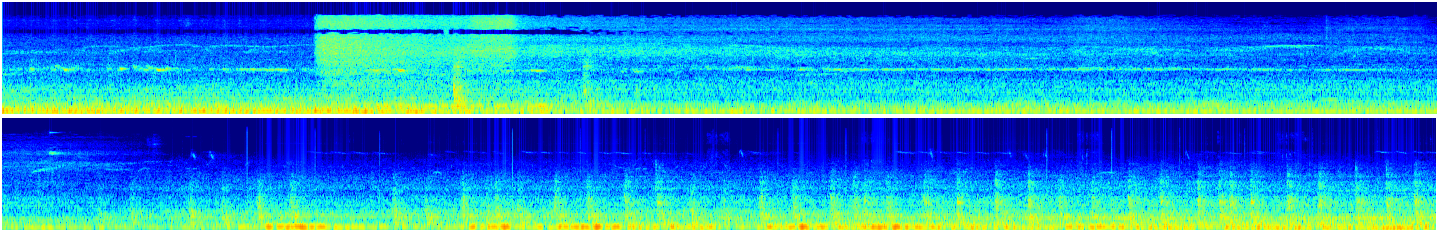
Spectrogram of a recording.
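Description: A Chichibu Railway electric train pulls into a platform with a thin steady squeal and a short blast of air hiss about two seconds in. From about twelve seconds in, a train rumbles across a steel girder bridge, its wheels clacking regularly over the rail joints.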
